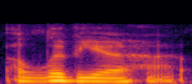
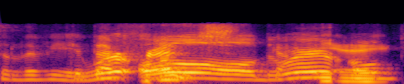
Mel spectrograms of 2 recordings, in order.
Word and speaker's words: Olivier: also to the gentleman lawrence olivia olivia oliver i think is how you say his name lawrence olivier yes i feel like he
